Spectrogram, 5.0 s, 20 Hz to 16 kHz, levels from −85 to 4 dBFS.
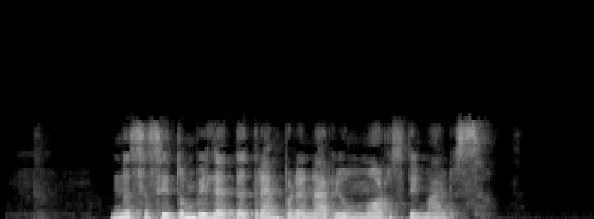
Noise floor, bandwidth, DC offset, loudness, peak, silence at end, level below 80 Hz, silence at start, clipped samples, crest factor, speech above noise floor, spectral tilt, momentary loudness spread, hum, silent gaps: -77 dBFS; 7.4 kHz; under 0.1%; -17 LUFS; -2 dBFS; 1 s; -56 dBFS; 0.9 s; under 0.1%; 16 dB; 61 dB; -6.5 dB/octave; 14 LU; none; none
